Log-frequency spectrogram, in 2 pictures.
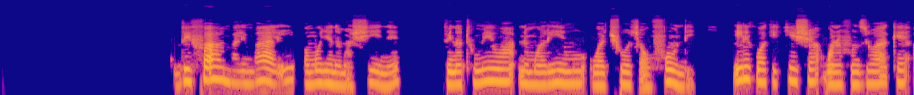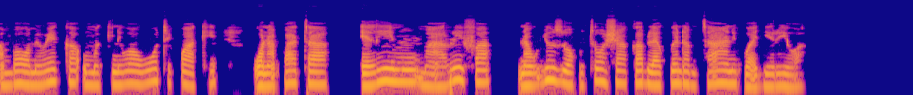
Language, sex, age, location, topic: Swahili, female, 36-49, Dar es Salaam, education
